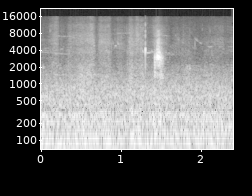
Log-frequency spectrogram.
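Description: Faint clicks of fishing tackle being handled while the hook is rebaited, two close together about a second and a half in, over a quiet outdoor background.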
